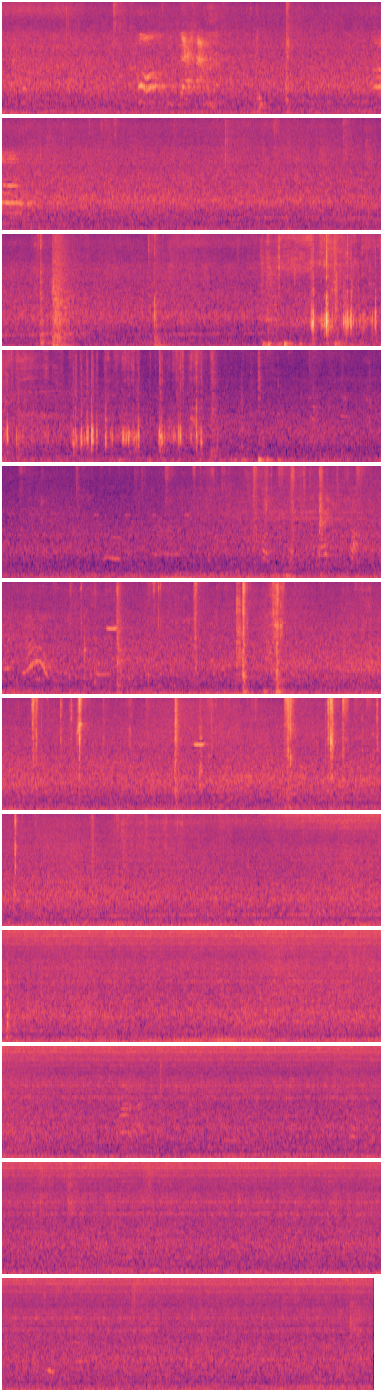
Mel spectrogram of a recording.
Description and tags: Me pissing away my entire net worth at the gas station (or duel pump, or petrol flat, depending where you are). I waited patiently for the bimbettes to stop chirping about nonsense but caught enough of them in the beginning. Forgot to put the fuel cap back on too, damn I thought this crap was easy.
automotive, car, gas-station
